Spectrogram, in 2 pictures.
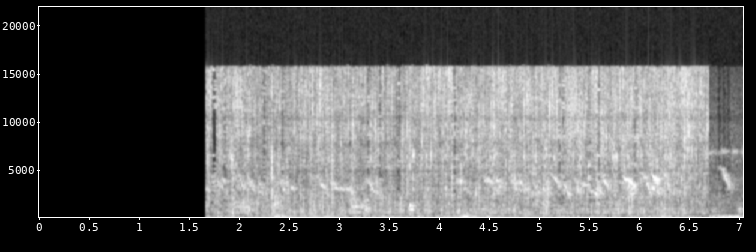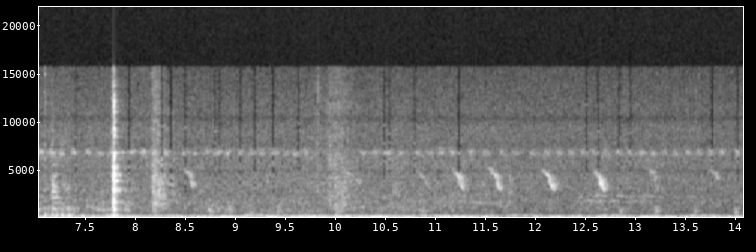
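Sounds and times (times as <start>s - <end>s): sauce bubbling and sizzling: 1.7s - 6.8s.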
